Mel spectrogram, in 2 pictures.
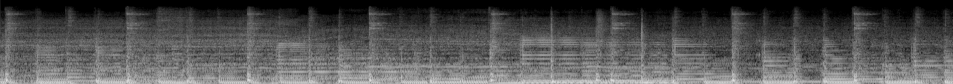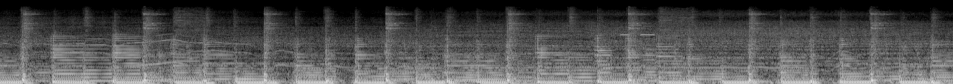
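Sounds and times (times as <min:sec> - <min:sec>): music with beat and bass line: 0:00.0 - 0:19.0.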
